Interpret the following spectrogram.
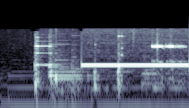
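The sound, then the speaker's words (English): A phone receiver clatters and clicks, then a steady, unbroken dial tone hums loudly, with a brief higher-pitched beep layered over it near the end. No voices. “I'm supposed to be over here, not dialing people.”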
